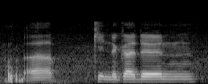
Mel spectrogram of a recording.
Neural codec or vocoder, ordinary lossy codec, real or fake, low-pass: codec, 16 kHz, 2 kbps, X-Codec, HuBERT features, trained on LibriSpeech; none; fake; none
